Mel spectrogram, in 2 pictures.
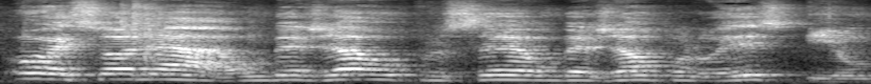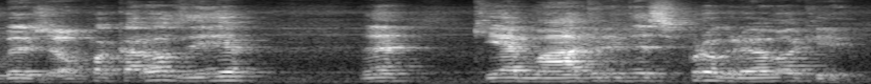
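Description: In his home kitchen, an older man hosts a live cooking show, talking unhurriedly and calling out viewers by name. His slightly high, somewhat bright voice is a little slow. A distant phone camera picks him up with roomy echo and slight background noise.

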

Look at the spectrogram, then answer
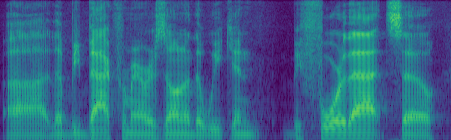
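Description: Animated man telling a sports story. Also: sits low, moderate pace, smooth. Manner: animated storyteller, swears and laughs at himself. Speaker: podcast co-host. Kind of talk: casual sports podcast chat.

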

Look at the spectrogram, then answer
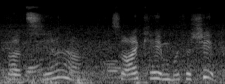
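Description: A playful woman with a high, bright-pitched voice chats casually for her vlog. She is outdoors by the beach. Loud wind and sea noise run under everything she says. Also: normal speed. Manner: playful, laughs often. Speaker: vlogger. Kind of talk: casual chat.

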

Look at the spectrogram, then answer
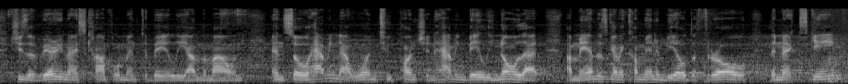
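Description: A young man, a softball coach, answering postgame questions in an earnest, steady way with many "um" fillers, recorded indoors in a gym. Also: fairly low pitch, background noise. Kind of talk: postgame interview.

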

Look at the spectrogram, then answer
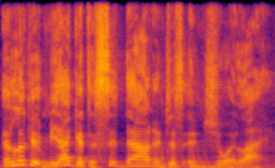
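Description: A man with a high voice preaches a sermon through personal stories. He slips into casual slang and acts out each person he quotes, then eases into a hushed, slow delivery when he turns reflective. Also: faint music behind. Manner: animated, acts out the people in his stories; drops to a soft, slow voice for reflective moments. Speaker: pastor. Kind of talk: storytelling sermon.

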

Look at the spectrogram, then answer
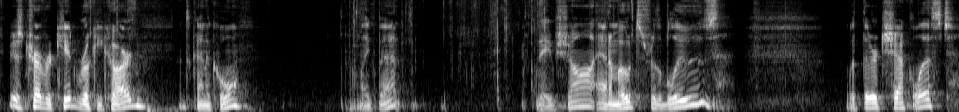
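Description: With a medium-pitched voice and slight background noise, a middle-aged man hosts a hockey card unboxing at a table indoors, hobby display behind. He's slightly under the weather, and his commentary is casual and rambling, with dry asides as he calls out the cards.

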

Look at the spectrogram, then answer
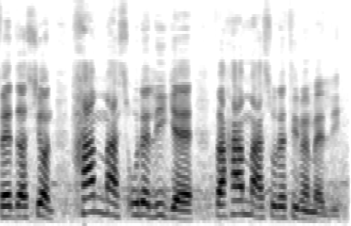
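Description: A man's voice: sits high, very animated. A man in his forties with an Iranian Persian accent, giving live unscripted analysis as a sports correspondent outdoors. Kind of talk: live report, spontaneous analysis. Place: large busy open square outdoors. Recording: outdoor city noise, traffic.

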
